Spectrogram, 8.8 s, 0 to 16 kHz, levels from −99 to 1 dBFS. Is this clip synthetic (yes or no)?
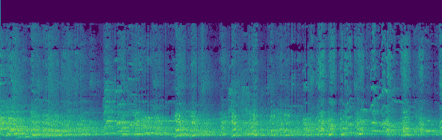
no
